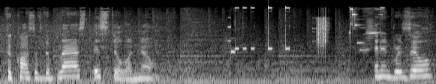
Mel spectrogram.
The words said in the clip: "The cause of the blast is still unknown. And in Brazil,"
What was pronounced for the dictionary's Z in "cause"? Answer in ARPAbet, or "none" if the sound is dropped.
Z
